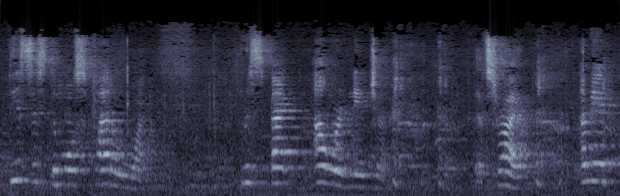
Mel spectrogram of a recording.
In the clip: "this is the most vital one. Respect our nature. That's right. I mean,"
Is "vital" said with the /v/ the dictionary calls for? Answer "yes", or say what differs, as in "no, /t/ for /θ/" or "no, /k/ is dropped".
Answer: no, /f/ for /v/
